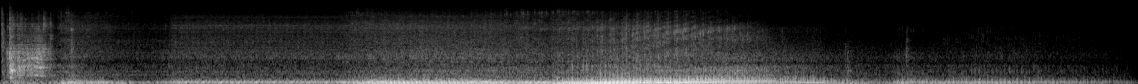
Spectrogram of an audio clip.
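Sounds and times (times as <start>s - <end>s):
1947 Ford V8 truck engine starting and idling: 0.0s - 11.3s.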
